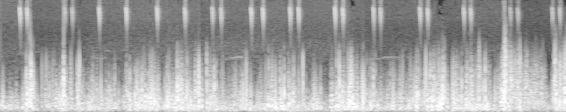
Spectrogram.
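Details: Hummingbird along Muddy Hollow Trail gives very high, thin chips, often doubled, about two or three per second, over a steady rushing, rumbling background noise.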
